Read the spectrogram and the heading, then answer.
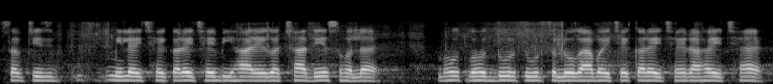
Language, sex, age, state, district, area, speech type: Maithili, female, 30-45, Bihar, Begusarai, urban, spontaneous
